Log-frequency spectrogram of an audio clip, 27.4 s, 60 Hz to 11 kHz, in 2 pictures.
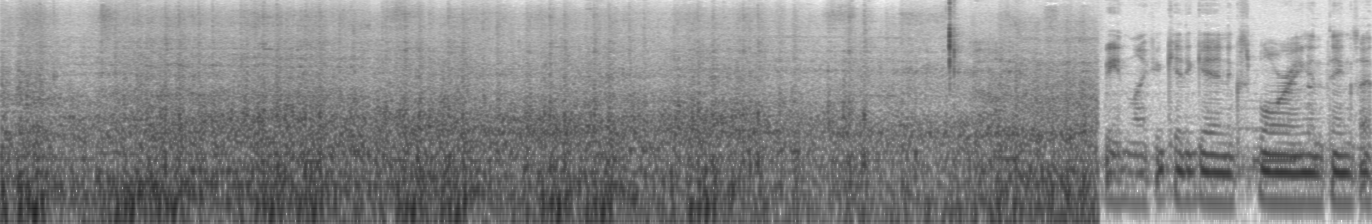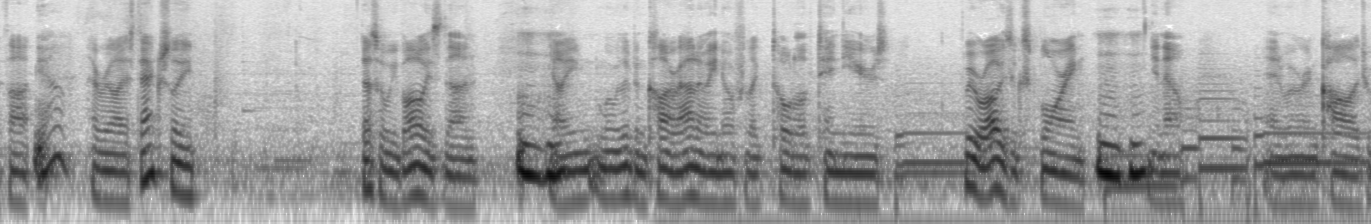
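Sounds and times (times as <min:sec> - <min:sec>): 
train rumbling past: 0:00.0 - 0:11.0, 0:19.7 - 0:24.5
train wheels clattering on the tracks: 0:00.0 - 0:11.0
speech: 0:11.8 - 0:14.2, 0:15.0 - 0:15.8, 0:17.4 - 0:25.8, 0:26.4 - 0:27.4.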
